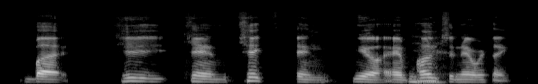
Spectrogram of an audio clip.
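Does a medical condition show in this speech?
Yes: cerebral palsy.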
